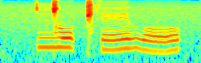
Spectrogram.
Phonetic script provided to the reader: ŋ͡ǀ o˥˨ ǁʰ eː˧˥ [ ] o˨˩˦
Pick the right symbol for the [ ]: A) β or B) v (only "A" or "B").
A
